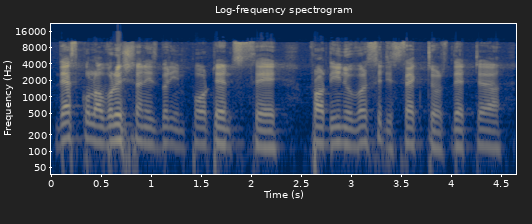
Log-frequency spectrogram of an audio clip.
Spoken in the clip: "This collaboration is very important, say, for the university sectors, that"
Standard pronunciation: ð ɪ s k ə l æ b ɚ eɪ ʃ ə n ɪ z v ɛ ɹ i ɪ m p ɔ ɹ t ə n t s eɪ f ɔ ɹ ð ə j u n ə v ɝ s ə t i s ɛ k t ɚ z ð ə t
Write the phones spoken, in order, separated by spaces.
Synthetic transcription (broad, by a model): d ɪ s k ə l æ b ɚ eɪ ʃ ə n ɪ z v ɛ ɹ i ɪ m p ɔ ɹ t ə n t s eɪ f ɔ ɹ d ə j u n ə v ɝ s ə t i s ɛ k t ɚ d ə t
